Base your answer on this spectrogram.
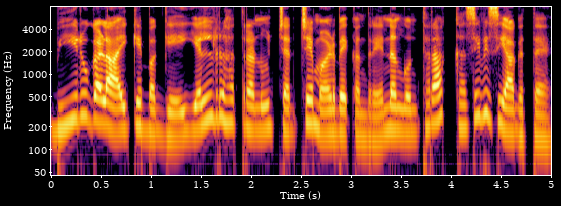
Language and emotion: Kannada, fearful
